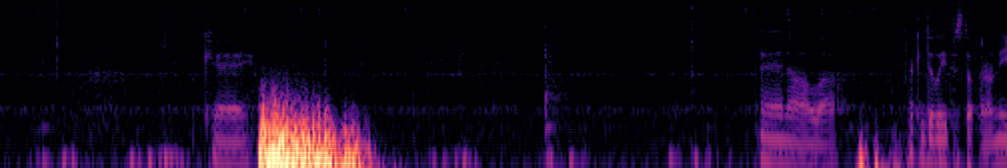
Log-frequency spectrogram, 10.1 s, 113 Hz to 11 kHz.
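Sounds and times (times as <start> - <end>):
computer mouse clicks: 0.3 - 1.8, 3.2 - 6.0, 6.6 - 9.4.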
